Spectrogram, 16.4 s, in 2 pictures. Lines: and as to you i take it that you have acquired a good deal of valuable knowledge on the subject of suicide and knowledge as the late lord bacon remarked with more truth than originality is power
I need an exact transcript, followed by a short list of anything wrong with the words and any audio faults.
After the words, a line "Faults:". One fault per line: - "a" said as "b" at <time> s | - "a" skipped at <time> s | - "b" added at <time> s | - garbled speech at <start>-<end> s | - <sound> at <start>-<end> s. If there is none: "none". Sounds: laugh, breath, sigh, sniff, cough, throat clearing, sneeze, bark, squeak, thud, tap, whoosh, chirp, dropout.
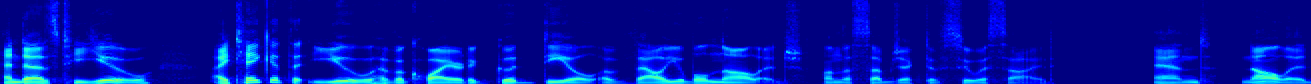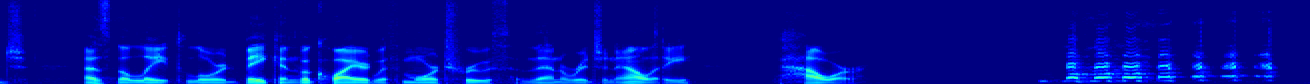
and as to you i take it that you have acquired a good deal of valuable knowledge on the subject of suicide and knowledge as the late lord bacon acquired with more truth than originality power
Faults:
- "remarked" said as "acquired" at 10.1 s
- "is" skipped at 12.5 s
- laugh at 14.7-16.2 s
